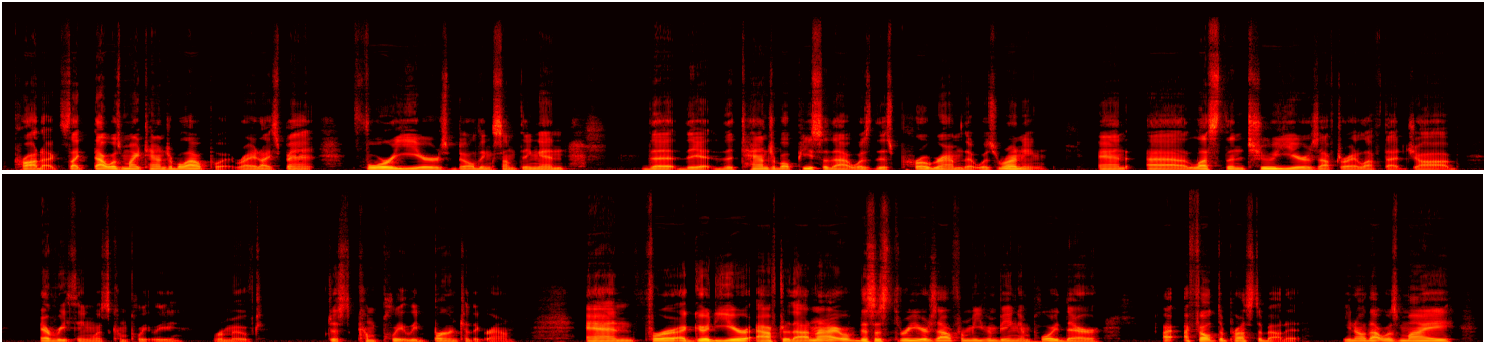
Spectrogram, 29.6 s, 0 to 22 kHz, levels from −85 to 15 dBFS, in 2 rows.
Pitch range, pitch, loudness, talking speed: 75-100 Hz, 90 Hz, -27 LUFS, 160 wpm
